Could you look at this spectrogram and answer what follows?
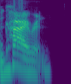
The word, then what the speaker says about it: Chiron: And he ends up in the woods with, how am I going to pronounce his name? – Chiron. Yeah.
